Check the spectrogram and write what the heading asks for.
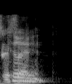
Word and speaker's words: Cillian: Found it's pronounced Cillian. – I said Cillian.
